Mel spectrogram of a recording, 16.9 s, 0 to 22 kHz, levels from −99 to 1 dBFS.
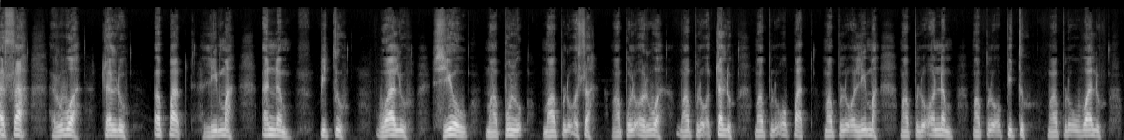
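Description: No faults detected anywhere in the speech recording; nothing to report.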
